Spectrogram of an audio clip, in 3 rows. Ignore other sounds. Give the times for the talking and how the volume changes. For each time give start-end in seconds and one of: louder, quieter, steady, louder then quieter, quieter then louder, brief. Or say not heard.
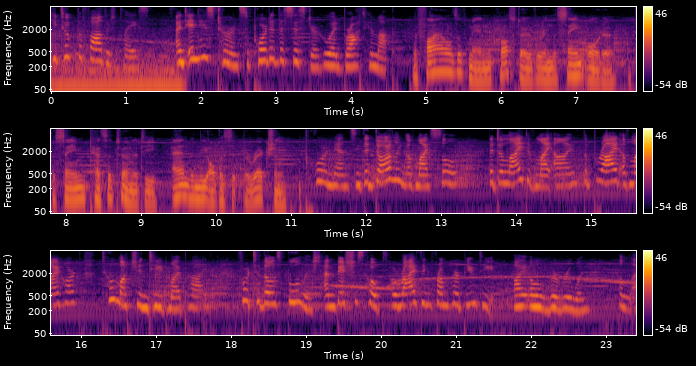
0.0-23.3 steady.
